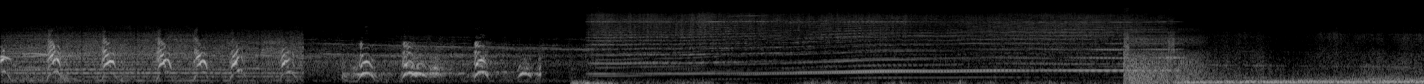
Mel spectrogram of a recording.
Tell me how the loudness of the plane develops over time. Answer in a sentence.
The volume of the plane goes up.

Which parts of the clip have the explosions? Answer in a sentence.
You can hear the explosions from 11.2 to 12.1 s.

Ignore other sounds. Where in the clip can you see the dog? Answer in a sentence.
You can hear the dog from 0.0 to 6.2 s.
